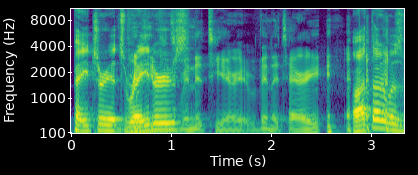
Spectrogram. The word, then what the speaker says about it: Vinatieri: See, that's no, it's Vinatieri. I'm actually pronouncing it properly because I care about the Italian You're American adding culture.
